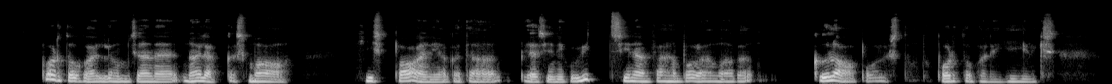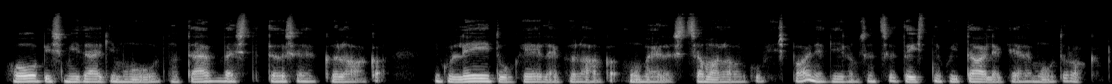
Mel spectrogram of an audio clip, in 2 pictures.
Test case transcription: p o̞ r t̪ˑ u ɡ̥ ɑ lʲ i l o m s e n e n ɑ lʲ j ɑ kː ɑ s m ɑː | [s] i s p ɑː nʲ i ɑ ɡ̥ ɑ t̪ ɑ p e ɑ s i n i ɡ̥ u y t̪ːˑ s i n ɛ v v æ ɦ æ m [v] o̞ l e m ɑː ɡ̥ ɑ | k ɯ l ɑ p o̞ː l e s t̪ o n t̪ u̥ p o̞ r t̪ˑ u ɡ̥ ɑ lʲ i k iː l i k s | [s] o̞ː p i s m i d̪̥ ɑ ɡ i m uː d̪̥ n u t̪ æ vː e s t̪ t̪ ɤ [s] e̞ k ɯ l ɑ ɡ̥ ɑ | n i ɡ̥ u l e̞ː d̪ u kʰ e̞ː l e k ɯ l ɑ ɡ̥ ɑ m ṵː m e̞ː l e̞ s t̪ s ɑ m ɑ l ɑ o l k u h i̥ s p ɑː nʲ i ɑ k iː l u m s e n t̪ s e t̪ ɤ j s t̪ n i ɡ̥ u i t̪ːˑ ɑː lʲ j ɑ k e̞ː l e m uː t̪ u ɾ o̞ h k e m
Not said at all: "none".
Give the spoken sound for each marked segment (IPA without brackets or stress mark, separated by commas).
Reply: h, b, h, s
